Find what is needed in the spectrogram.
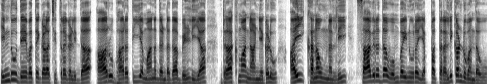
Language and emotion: Kannada, neutral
